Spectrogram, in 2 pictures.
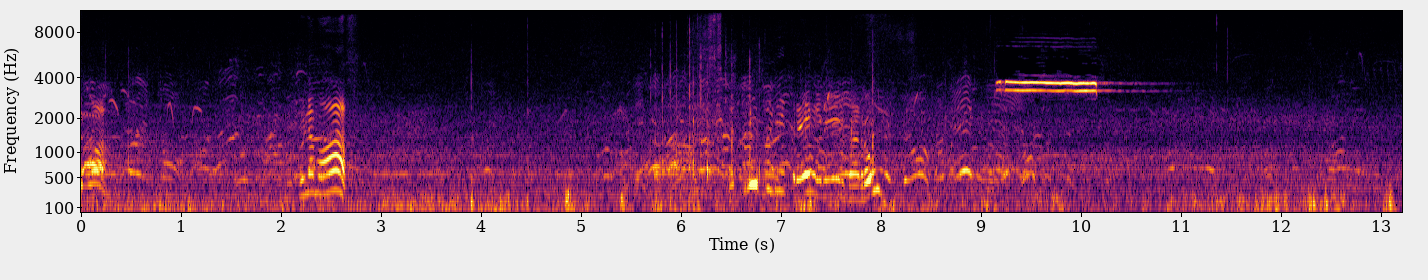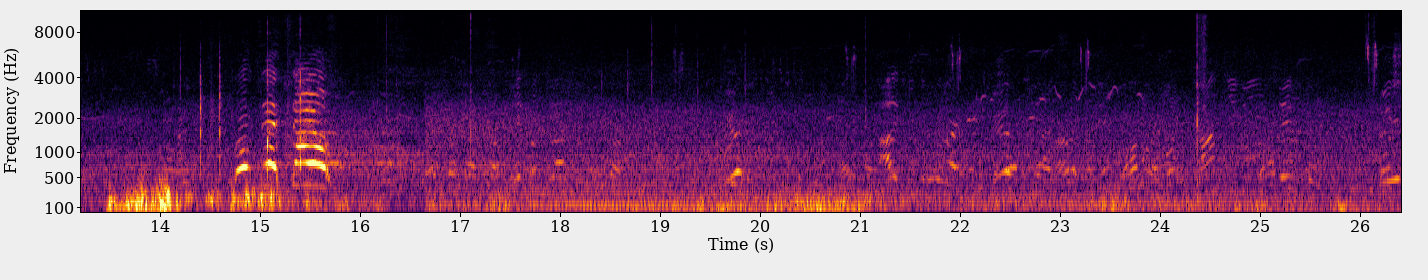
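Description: Teenage boys shout to each other across an open outdoor pitch.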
